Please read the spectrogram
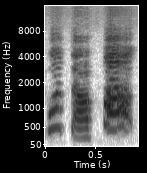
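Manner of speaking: high, shocked exclamation; shocked friend. Retold or imitated. Mocking her friend's shocked reaction, high and surprised. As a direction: mimic her stunned outburst. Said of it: "You like".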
